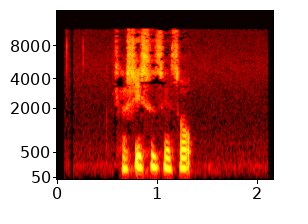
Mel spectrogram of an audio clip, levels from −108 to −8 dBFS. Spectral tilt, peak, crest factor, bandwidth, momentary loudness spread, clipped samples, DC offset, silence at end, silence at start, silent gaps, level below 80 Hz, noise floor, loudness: -3.5 dB/octave; -16 dBFS; 20 dB; 11.5 kHz; 17 LU; under 0.1%; under 0.1%; 0.8 s; 0.6 s; none; -82 dBFS; -70 dBFS; -30 LUFS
